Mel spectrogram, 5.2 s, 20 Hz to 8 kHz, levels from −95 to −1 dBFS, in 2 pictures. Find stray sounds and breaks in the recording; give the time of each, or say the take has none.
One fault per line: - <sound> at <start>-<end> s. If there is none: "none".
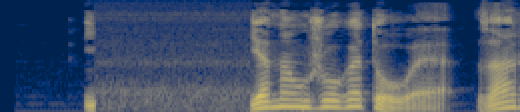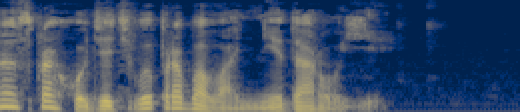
none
